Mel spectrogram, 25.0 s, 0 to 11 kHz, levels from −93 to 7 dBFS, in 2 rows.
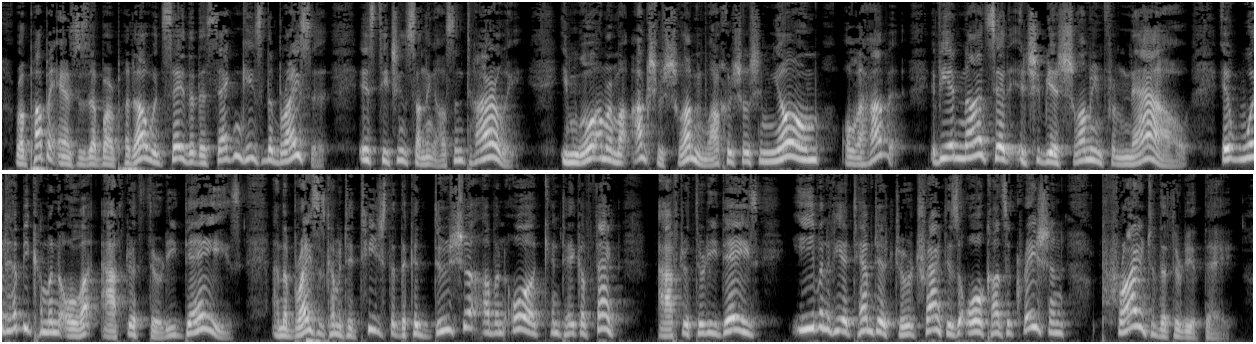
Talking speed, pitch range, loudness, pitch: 175 wpm, 175-245 Hz, -22 LUFS, 200 Hz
